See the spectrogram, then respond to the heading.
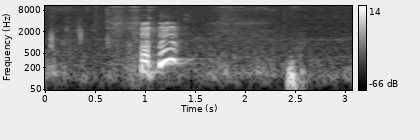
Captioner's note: laughs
